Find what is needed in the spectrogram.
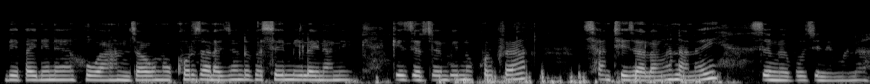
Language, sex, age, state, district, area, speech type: Bodo, female, 45-60, Assam, Chirang, rural, spontaneous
